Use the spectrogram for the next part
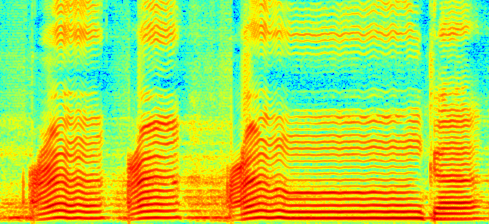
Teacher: Bukan wawna ang tapi a a anka. Nun bertemu kaf. Ikhfa. Samarkan ditahan agak lama.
